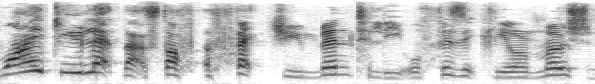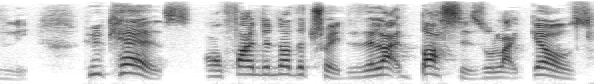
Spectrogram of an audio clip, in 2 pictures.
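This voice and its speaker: With very wide pitch swings, a high-pitched man talks at a fairly quick pace in a British accent. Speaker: forex trader and trading coach. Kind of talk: live trading room commentary. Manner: fast; animated.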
